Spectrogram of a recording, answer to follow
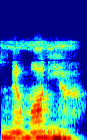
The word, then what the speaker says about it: pneumonia: The patient has pneumonia, right? ¿Por qué estoy diciendo pneumonia, diabetes? Porque no tengo un acento en inglés que vaya en la última sílaba.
